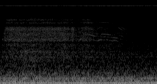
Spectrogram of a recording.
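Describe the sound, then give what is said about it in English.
A soft breath drawn in through the nose during a guided breathing exercise, lasting about a second, then fading into a low, quiet hum. No one speaks. “And just continue breathing steady through your nose now, if you're able to.”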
